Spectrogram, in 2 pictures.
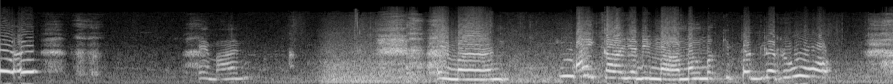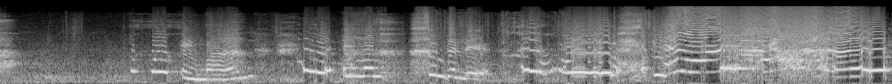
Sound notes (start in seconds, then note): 11.7 whimpering; 16.5 wailing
